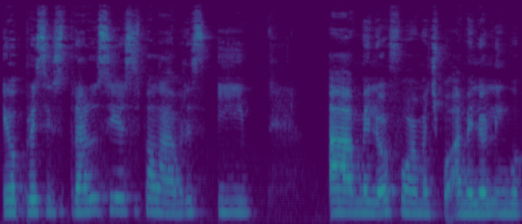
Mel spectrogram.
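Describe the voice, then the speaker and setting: A woman at a medium pitch, at a fairly slow pace. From Japan. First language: Japanese, Russian and Spanish (speaking Portuguese). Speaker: vlogger. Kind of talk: casual vlog talk. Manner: hesitant, many fillers.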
